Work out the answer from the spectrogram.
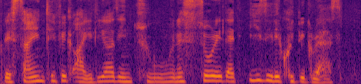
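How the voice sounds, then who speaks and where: Male book vlogger with a Persian accent who talks while walking outside: somewhat high pitch, hesitant delivery, recorded on a phone with light background noise. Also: brisk. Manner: hesitant, with many fillers and restarts. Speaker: book reviewer. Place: outdoors in nature, walking. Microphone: handheld phone, no fancy equipment.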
